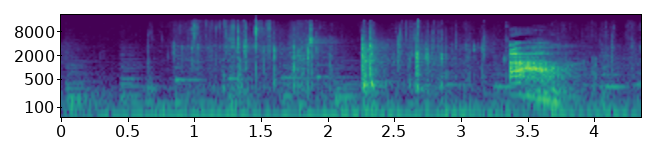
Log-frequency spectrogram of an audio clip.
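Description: Hands squishing and stretching sticky clear slime packed with peanuts, making a run of short wet clicks and small crackles, with little real crunch from the peanuts. Faint background music runs underneath, and near the end comes a louder squelch with a falling pitch.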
